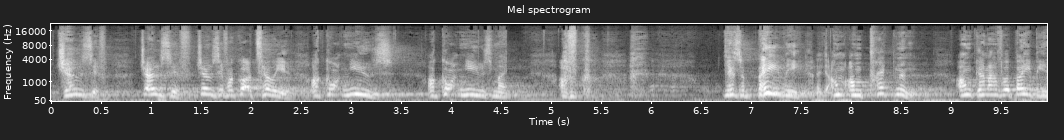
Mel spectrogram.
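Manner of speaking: high, urgent London soap voice; hammed-up EastEnders-style Londoner breaking big news; London accent. Mary tells Joseph she's pregnant, melodramatic London accent. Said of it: "I can do the London accent now".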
